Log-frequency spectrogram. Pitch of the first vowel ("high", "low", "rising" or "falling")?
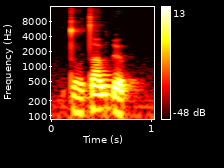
low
